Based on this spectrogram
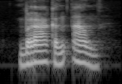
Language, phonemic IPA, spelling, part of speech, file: Dutch, /ˌbraːkən ˈaːn/, braken aan, verb, Nl-braken aan.ogg
- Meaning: inflection of aanbreken: 1. plural past indicative 2. plural past subjunctive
